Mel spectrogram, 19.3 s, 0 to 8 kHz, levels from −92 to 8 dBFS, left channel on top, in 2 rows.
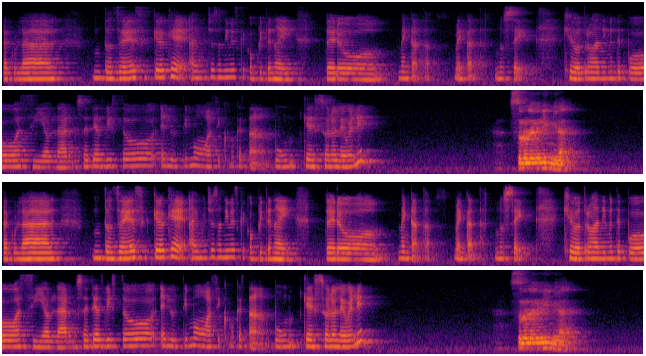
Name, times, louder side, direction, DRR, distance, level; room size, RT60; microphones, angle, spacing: voice 1, 0.0-4.6 4.8-6.4 6.8-15.0, right 3 dB, 45° right, 10 dB, 1.2 m, -30 dB
voice 2, 17.0-18.1, left 2 dB, 70° left, 0 dB, 2.5 m, -23 dB
12.5 x 9.8 x 9.8 m, 0.71 s
head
